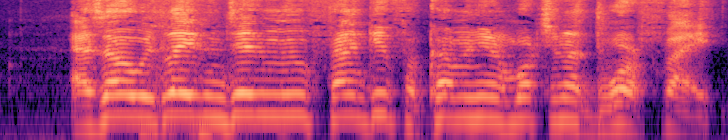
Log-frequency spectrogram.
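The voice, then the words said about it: Poor, preachy imitation of a TV host. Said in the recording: “Is that a really shit Jerry Springer impersonation? ... It was getting like a kind of fucking Joel Osteen sort of preachery type.”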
